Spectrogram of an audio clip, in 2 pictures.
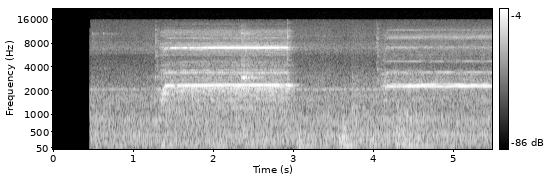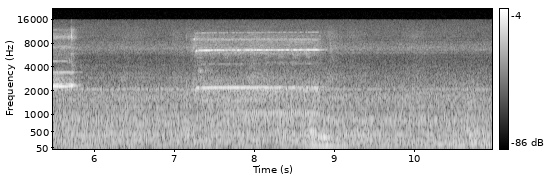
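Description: Narishige motor-drive coarse manipulator whining as its motors drive the pipette holder under joystick control: three runs of a steady high-pitched whine, each about a second and a half, the first the loudest.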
